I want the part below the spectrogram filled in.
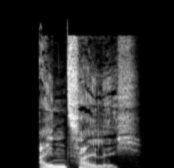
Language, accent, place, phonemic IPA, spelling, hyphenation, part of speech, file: German, Germany, Berlin, /ˈaɪ̯nˌt͡saɪ̯lɪç/, einzeilig, ein‧zei‧lig, adjective, De-einzeilig.ogg
- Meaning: single-spaced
